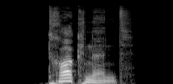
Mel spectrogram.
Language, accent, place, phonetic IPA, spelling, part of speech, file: German, Germany, Berlin, [ˈtʁɔknənt], trocknend, verb, De-trocknend.ogg
- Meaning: present participle of trocknen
